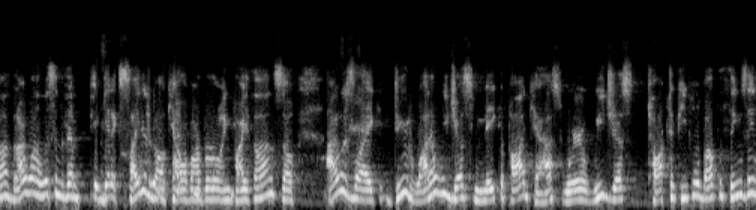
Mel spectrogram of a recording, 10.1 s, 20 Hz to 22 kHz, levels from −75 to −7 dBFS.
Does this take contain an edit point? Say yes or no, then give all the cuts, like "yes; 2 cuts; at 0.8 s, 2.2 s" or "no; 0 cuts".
no; 0 cuts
